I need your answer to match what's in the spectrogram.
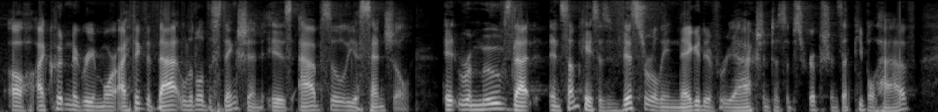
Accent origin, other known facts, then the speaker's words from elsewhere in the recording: Montreal, Quebec, Canada; moved away as an adult; also born or lived in Boston; now in Montreal, Canada; we're both originally from Montreal, Canada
